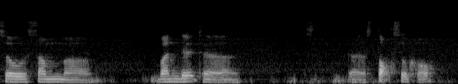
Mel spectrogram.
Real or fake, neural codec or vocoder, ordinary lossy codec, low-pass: real; none; none; none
